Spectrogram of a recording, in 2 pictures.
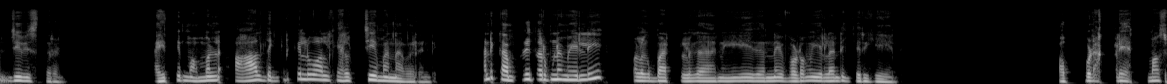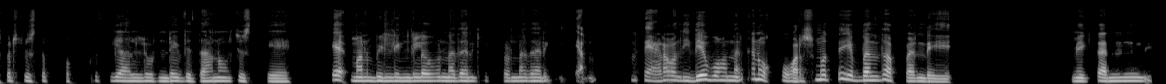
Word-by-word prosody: జీవిస్తారండి. 140 -10 -1 0.9
అయితే 155 +6 0
మమ్మల్ని 180 +4 +2 0.2
ఆళ్ళ 195 +3 +5
దగ్గరికెళ్ళి 215 +7 -2
ఆళ్ళకి 195 -3 -1
హెల్ప్ 170 -3 -1
చేయమనేవారండి. 135 - +2 0.5
అంటే 255 +6 0
కంపెనీ 210 +3 +4
తరుపున 225 +1 +4
మేం - - +4
వెళ్ళి 235 +8 +4 0.4
వాళ్ళకి 170 -3 +2
బట్టలు 150 -1 -1
కాని 150 0 0 0.2
ఏదైనా 155 +1 +2
ఇవ్వడం 155 +3 0
ఇలాంటివి 155 0 0
జరిగాయండి. 125 -7 -2 1.6
అప్పుడు 170 +3 -2
అక్కడ 165 - -7
అట్మాస్ఫియర్ 170 +4 -4
చూస్తే 170 +1 -5 0.2
ప్రకృతి 170 +1 -8
ఆళ్ళు 155 0 0
ఉండే 155 +2 0
విధానం 155 +2 0
చూస్తే 145 -2 -3 0.8
మన 170 - +4
బిల్డింగ్‌లో 165 0 +3
ఉన్నదానికి 165 -1 +1
అక్కడ 165 0 -10
ఉన్నదానికి 165 +2 -2 0.2
ఎంత - - -14 0.5
తేడా 175 +2 0
ఉంది. 175 -3 -1
ఇదే 205 +6 +7
బాగుందండి 190 -2 0
కానీ 240 -2 +1
ఒక్క - - -34
వర్షం 145 +9 0
మొత్తం 225 +5 -2
ఇబ్బంది 190 +1 +3
తప్ప 185 - -2
అండి... 145 -2 +2 1.4
మిగతా 155 +2 +1
అన్ని 160 +2 +2
165 Hz, 125 wpm, -24 LUFS, 155-185 Hz, 1.6 s, ఇదే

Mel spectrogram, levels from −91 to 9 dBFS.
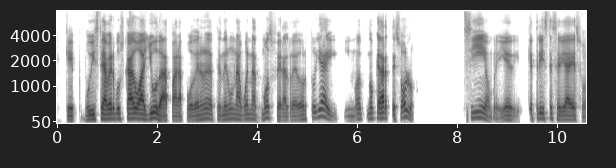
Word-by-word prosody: que 100 0 -1
pudiste 115 +5 0
haber 130 +2 +6
buscado 130 0 +6
ayuda 125 -1 +4
para 100 -1 0
poder 115 +7 -2
tener 115 +1 -5
una 125 -3 -1
buena 120 +2 -3
atmósfera 120 -5 -4
alrededor 100 +5 -5
tuya 175 +5 -2
y 105 -6 -10
y - - -18
no 130 +7 -7
no 140 +1 -6
quedarte 145 0 +2
solo. - - -2 0.9
Sí, 150 -1 -3
hombre 85 - -8
y, - - -5
eh, 110 -1 -4
qué - - -5
triste 140 +2 -4
sería 110 -1 +1
eso, 100 -4 -4
120 Hz, 155 wpm, -22 LUFS, 105-135 Hz, 0.9 s, haber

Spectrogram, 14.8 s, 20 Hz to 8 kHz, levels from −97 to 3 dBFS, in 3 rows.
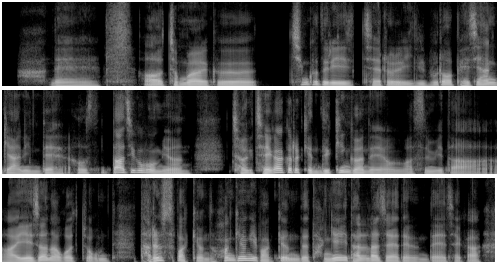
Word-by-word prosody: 아 - - -26 0.3
네. 95 -2 -5 0.4
어 130 0 +3
정말 120 -2 +2
그 110 -4 0 0.4
친구들이 135 -9 0
저를 110 -4 -2
일부러 130 +6 0
배제한 130 +5 0
게 110 - -2
아닌데 100 -1 -3
어 140 - 0 0.3
따지고 175 +3 +5
보면 105 - -1 0.4
저 130 - 0
제가 120 +10 +5
그렇게 185 -3 +2
느낀 130 +10 +1
거네요. 90 -6 -1
맞습니다. 95 +1 -6
아 95 -2 -1
예전하고 110 +2 +3
쪼금 120 +1 -5 0.3
다를 - - +3
수 - - +1
밖에 - - 0
없는 90 +2 -7
환경이 170 +2 +3
바뀌었는데 115 -1 0
당연히 135 +8 +2
달라져야 125 -5 +2
되는데 90 -1 -4
제가 - - -5
115 Hz, 310 characters per minute, -25 LUFS, 100-130 Hz, 0.4 s, 따지고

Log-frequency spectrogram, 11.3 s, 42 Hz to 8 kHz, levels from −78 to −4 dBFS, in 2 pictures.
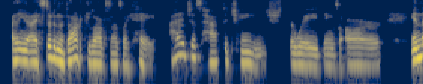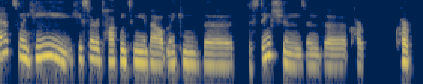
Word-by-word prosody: I 185 - +2 0.2
I - - +5
stood 230 +6 +3
in - - +5
the 175 - +7
doctor's 185 -3 +1
office, 150 -3 -1
and - - -5
I - - -4
was 145 - -9
like, 140 -1 -8
"Hey, 130 +1 -8 0.2
I 260 +3 -2
just 235 -3 -5
have 165 0 -6
to 180 - -8
change 150 -5 -7
the 150 - -3
way 140 -2 -3
things 135 -1 -9
are," 140 0 -5 0.4
and 200 +5 +9
that's 320 +2 +3
when 225 -3 +6
he 225 - +4
he 205 - -1
started 200 -2 +3
talking 175 0 +2
to 170 - -2
me 165 -1 +5
about 150 -3 0
making 155 -2 -1
the 140 -1 -2 0.2
distinctions, 170 - -1
and 140 -1 -6
the 135 -1 -3
car 140 -1 -5 0.4
car 175 -2 +4
160 Hz, 200 wpm, -25 LUFS, 140-195 Hz, 0.4 s, and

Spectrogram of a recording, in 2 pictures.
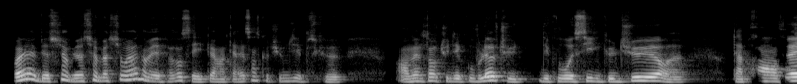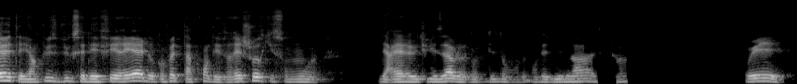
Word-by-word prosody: Ouais, 220 +6 +6
bien 145 -6 +1
sûr 170 +10 -1
bien 145 - +1
sûr 150 +6 -3
bien 160 -1 -1
sûr, 160 +7 -4
ouais, 225 +3 +2
non 235 -4 0
mais 140 -5 0
façon, 135 +5 -4
c'est 170 -7 -3
hyper 120 +2 -4
intéressant 125 +7 -6
ce - - -11
que 190 - -12
tu - - -13
me 145 - -8
dis, 145 -1 -6
parce 130 0 -14
que, 120 - -12
heu, 115 0 -5 0.5
en 130 - -3
même 145 +2 0
temps 170 +2 0
que - - -13
tu - - -5
découvres 135 0 -3
l'oeuvre, 185 +4 +6
tu 125 -9 -6
découvres 140 0 -2
aussi 135 +2 +1
une 135 - -6
culture, 150 +5 +5
heu, 115 0 -6 0.5
tu - - -4
apprends 145 +5 0
en - - -1
fait 170 +3 +7
et 125 -1 +2
en 120 - 0
plus 155 +3 -5
vu 145 +3 -6
que 140 - -6
c'est 135 - -1
des 130 -1 +3
faits 135 +2 +1
réels, 160 +4 +6
donc 130 -3 -3
en - - -5
fait 150 +1 -2
tu - - -7
apprends 120 +4 -6
des 120 -2 -4
vraies 115 +4 -1
choses 170 +5 +1
qui 150 - -12
sont, 125 -1 -7
heu, - - -15 0.6
derrière 125 0 0
ré-utilisables 125 0 0
dans 120 - -8
des 125 +1 -12
dans 115 -2 -11
des 115 - -14
dans 115 - -14
des 120 -1 -5
débats, 125 +3 -4
tu - - -40
vois? 125 - -12 1.2
Oui. 135 -1 0
135 Hz, 265 wpm, -23 LUFS, 125-150 Hz, 1.2 s, fait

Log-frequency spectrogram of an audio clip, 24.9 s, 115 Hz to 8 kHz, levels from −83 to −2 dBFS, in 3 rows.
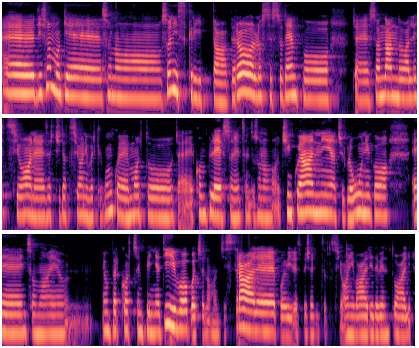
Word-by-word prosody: Ehm, 255 -1 +5
diciamo 255 +1 +1
che 225 -3 +2
sono 215 -2 -2
sono 270 +8 +2
iscritta, 210 -8 -1
però 260 +5 +6
allo 230 -2 +3
stesso 220 -1 -8
tempo, 210 -4 0 0.4
cioè, 195 0 -4
sto 195 +3 -7
andando 225 -1 +2
a 210 - +1
lezione, 210 -2 -2
esercitazioni 200 +1 -6
perché 195 0 -9
comunque 220 +2 -3
è 190 -1 0
molto, 195 -2 -2
cioè 185 - -8
è - - -8
complesso 200 -2 +1
nel 185 0 -4
senso, 100 - -11
sono 190 -1 -7
5 225 0 +1
anni 220 -1 +5
a 205 - -2
ciclo 185 -2 -1
unico, 210 -2 0 0.4
e 190 -1 0
insomma, 190 -1 -5
è 185 0 -4
un 270 +6 -12 0.3
è - - -8
un 210 -1 -2
percorso 210 +1 -4
impegnativo, 215 +3 +2
poi 180 -4 +1
c'è 180 +1 -8
la 100 - -9
magistrale, 200 - +3
poi 175 -2 -3
le - - -6
specializzazioni 180 0 -9
varie 180 0 -2
ed 180 - -7
eventuali, 180 -1 -3
210 Hz, 120 wpm, -20 LUFS, 190-225 Hz, 0.4 s, però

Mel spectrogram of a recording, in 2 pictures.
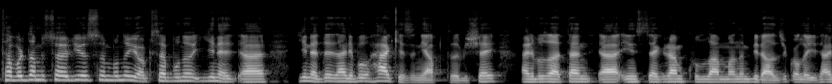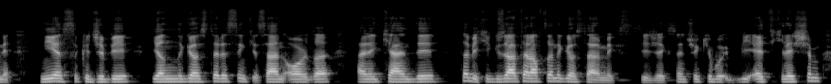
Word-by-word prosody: tavırda 200 +1 +2
mı 205 0 -2
söylüyorsun 205 0 0
bunu 200 +1 0
yoksa 165 0 0
bunu 170 +1 -1
yine, 150 -3 -1
eee, 125 0 +3 0.3
yine 155 -4 +1
de 155 -1 +1
bu, - - 0
hani, 140 -1 +2
bu 150 -2 -2
herkesin 115 -11 +2
yaptığı 95 -1 -3
bir 95 - -8
şey, 135 +8 -1 0.2
hani, 125 -1 +1
bu 130 - -1
zaten, 130 +1 +3
eee, 115 0 +6
Instagram 125 +1 0
kullanmanın 120 -1 -1
birazcık 105 0 0
olayı, 115 -3 -2
hani, 115 -1 -1 0.3
niye 140 +2 +4
sıkıcı 130 -3 -4
bir 130 0 +1 0.2
yanını 130 0 +2
gösteresin 135 +1 0
ki 105 - -9
sen 120 +1 +4
orda, 125 +1 +1 0.2
hani, 125 -1 0
kendi 130 +1 +1
tabii 155 -7 -1
ki 130 -2 -8
güzel 135 +1 +4
taraflarını 145 +1 +3
göstermek 110 -8 -1
isteyeceksin 100 +3 -8
çünkü 125 0 -7
bu 130 - 0
bir 130 +1 -7
etkileşim, 125 +4 -1
130 Hz, 165 wpm, -22 LUFS, 120-140 Hz, 0.3 s, eee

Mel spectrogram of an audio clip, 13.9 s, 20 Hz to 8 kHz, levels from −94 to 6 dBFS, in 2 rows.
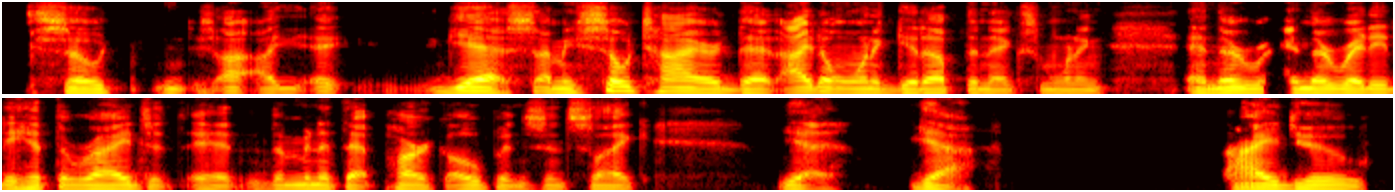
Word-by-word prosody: So 115 -1 +3 0.3
n 110 - -6 0.2
I 120 -3 -3
e 110 -3 -9
eh - - -5 0.4
yes. 125 0 +4
I 120 - 0
mean, 110 -1 0
so 150 +8 +5
tired 120 -7 +2
that 105 +2 +1
I 120 +2 +6
don't 120 -2 +1
wanna 110 -1 +1
get 105 +3 -1
up 105 0 +2
the 110 - -3
next 90 -3 -6
morning, 95 -2 -7 0.4
and 110 -1 -1
they're 120 0 +6 0.2
and 110 +1 +3
they're 115 0 +5
ready 115 -1 +3
to 105 +1 -2
hit 110 +1 -2
the 105 - -3
rides 105 0 +1
at 95 - -8
at 95 -4 -5
the 95 +2 -10
minute 110 +1 -2
that - - -2
park 110 -3 -1
opens. 100 -5 -5
It's 95 -3 -3
like 100 -2 -5 0.6
yeah. - - -3 0.4
Yeah. - - -1 1.3
I 115 -2 +4
do. 105 -4 0
110 Hz, 175 wpm, -24 LUFS, 100-115 Hz, 1.3 s, I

